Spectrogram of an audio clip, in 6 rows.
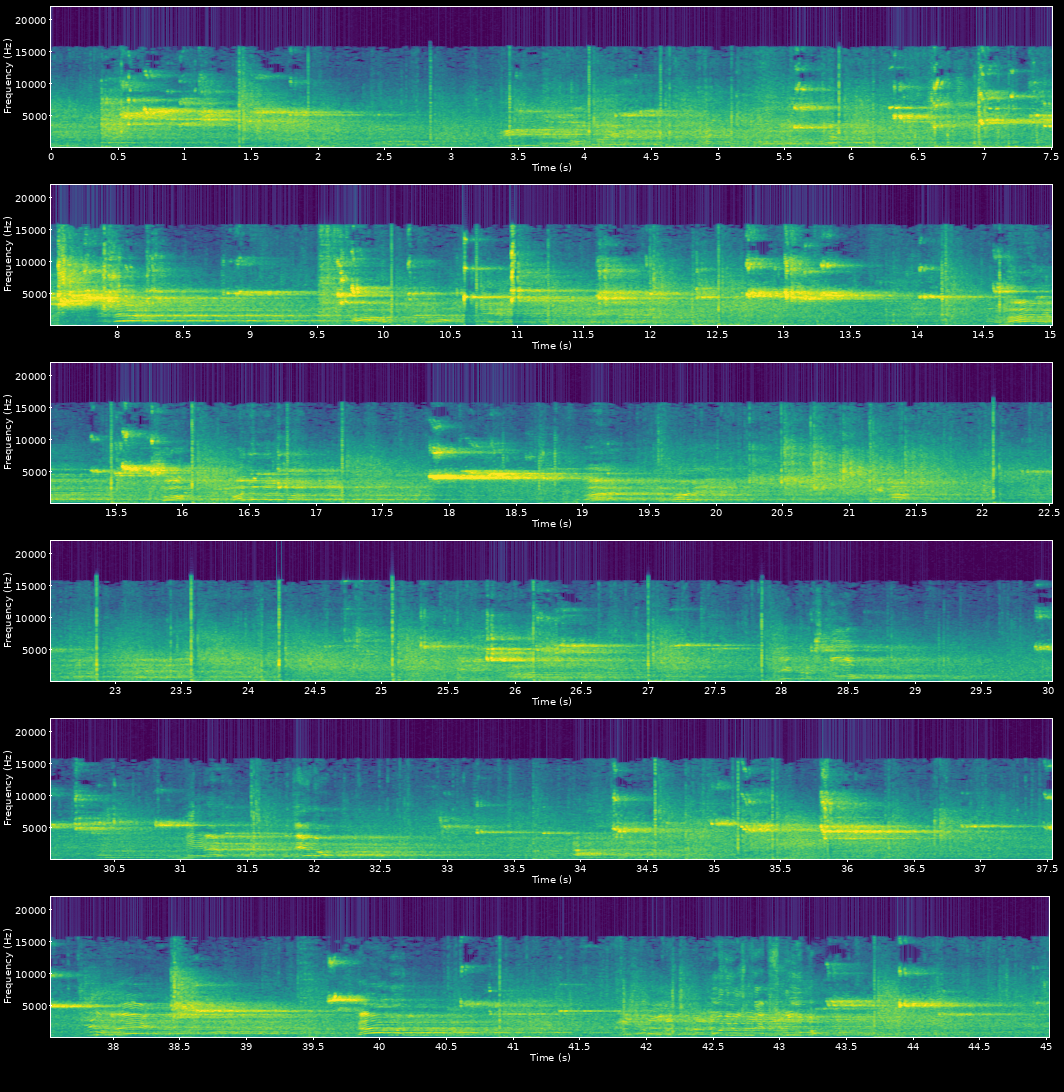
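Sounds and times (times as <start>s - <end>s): sneaker squeaks: 0.4s - 19.1s, 20.5s - 24.5s, 25.1s - 45.0s
shoes squeaking on wooden floor: 5.5s - 8.0s, 11.5s - 14.7s, 25.2s - 27.6s, 32.8s - 39.9s, 40.6s - 45.0s
basketball bouncing: 12.3s - 12.9s, 22.0s - 25.4s, 27.0s - 28.0s, 34.6s - 36.4s, 43.7s - 44.0s.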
